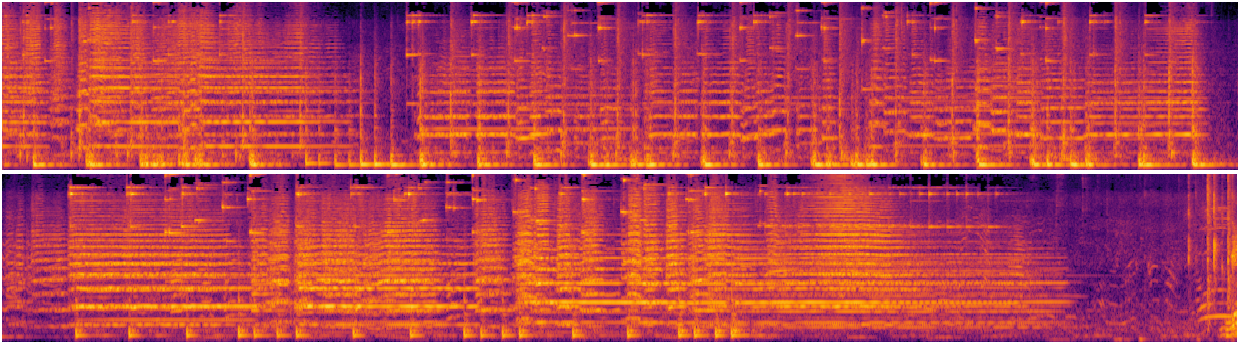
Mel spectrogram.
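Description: School marching band playing: bell lyres and brass carry the melody over a steady beat of drums. About halfway the deep drum drops out and the melody goes on in held notes, and the piece ends near the end.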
